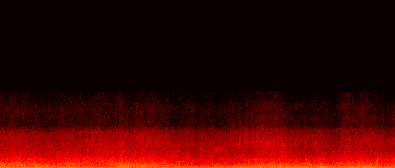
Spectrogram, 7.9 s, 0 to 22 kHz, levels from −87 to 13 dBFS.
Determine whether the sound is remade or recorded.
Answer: recorded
